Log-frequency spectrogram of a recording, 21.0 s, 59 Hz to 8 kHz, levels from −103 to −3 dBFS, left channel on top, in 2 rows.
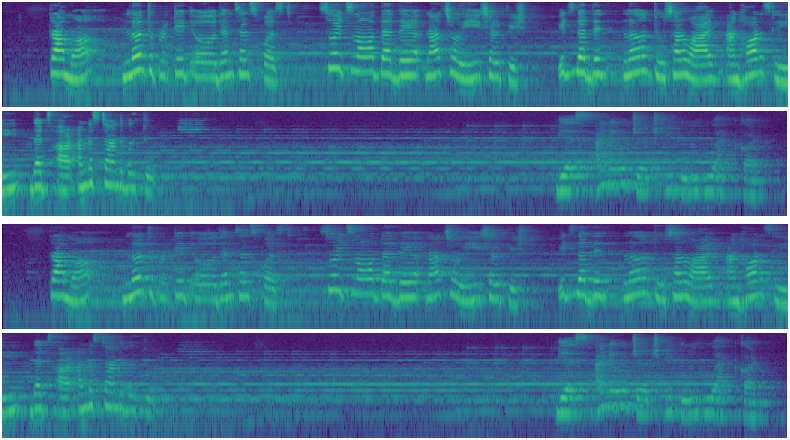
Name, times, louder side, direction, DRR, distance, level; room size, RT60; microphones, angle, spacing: voice 1, 0.6-3.7 4.2-7.0 7.4-12.5 12.8-13.2, left 6 dB, 50° left, 15 dB, 0.3 m, -34 dB
sound 1, 0.9-20.0, equal, 5° left, 1.4 m, -51 dB
voice 2, 17.8-20.5, right 1 dB, 20° right, 2 dB, 1.5 m, -43 dB
13.5 x 11.0 x 5.7 m, 1.2 s
head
